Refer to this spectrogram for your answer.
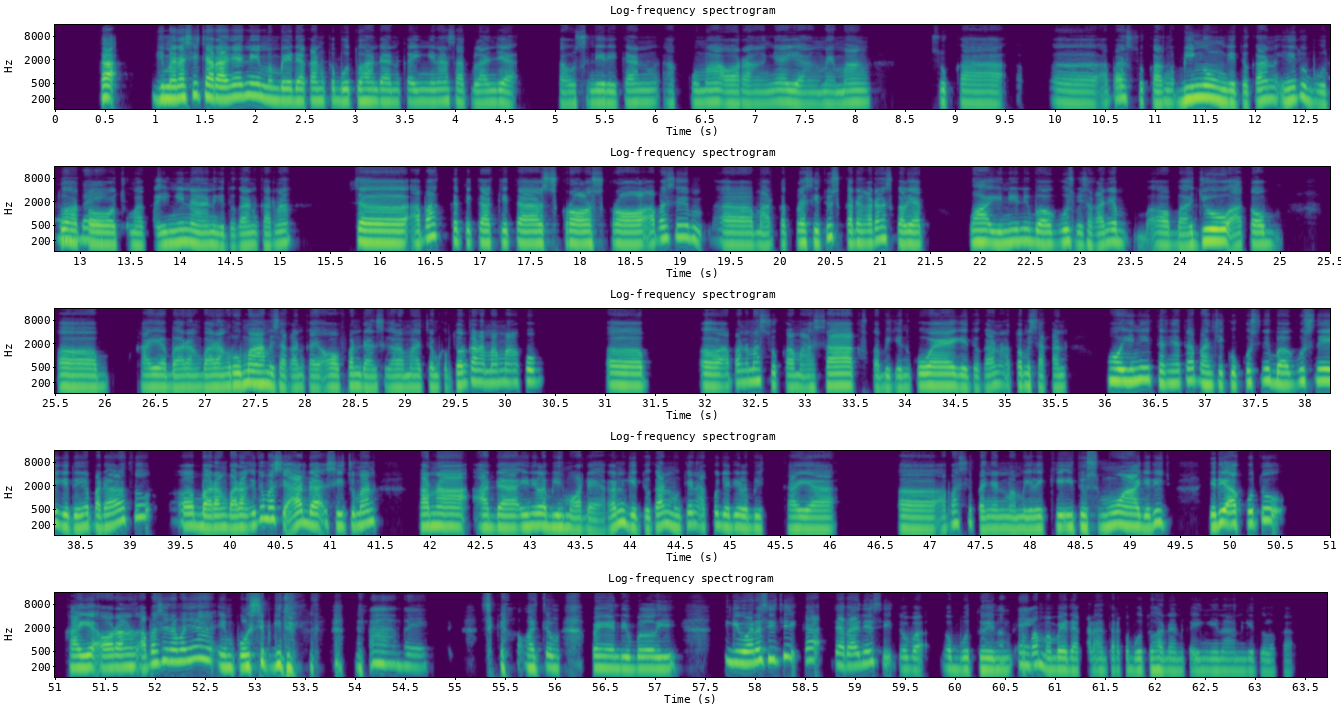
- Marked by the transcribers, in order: in English: "scroll-scroll"; in English: "marketplace"; laugh
- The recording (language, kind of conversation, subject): Indonesian, advice, Bagaimana cara membedakan kebutuhan dan keinginan saat berbelanja?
